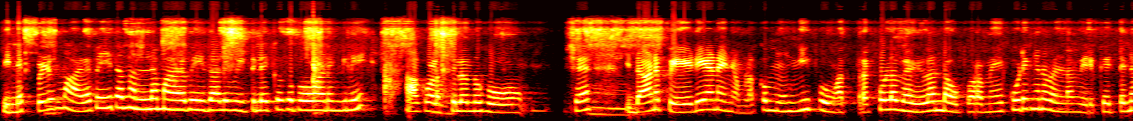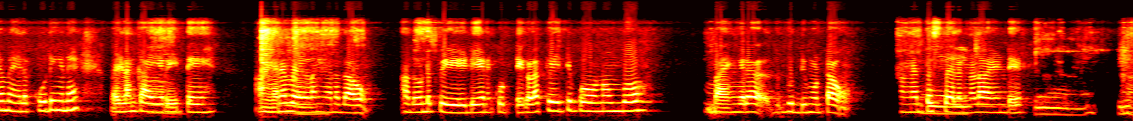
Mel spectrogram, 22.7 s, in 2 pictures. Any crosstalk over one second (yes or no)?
no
